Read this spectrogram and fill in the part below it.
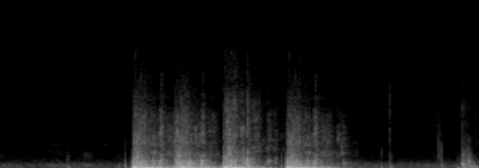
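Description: Knocks sound on a wooden door.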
